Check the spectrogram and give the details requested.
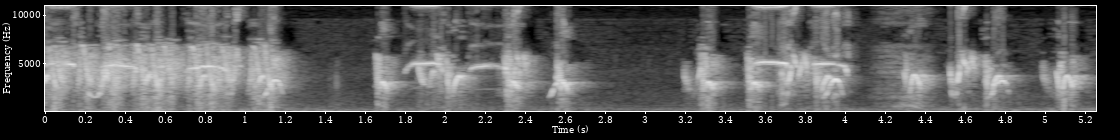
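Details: Bar-winged prinia delivering energetic chattering phrases of high chirps and ringing whistles, in three clusters divided by short quiet gaps.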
